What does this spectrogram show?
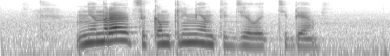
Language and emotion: Russian, neutral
